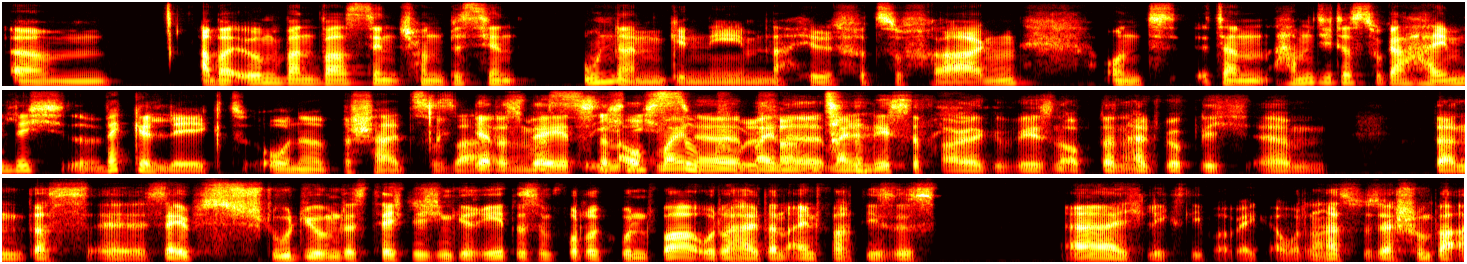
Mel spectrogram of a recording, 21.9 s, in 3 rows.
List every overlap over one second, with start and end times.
9.7-11.5

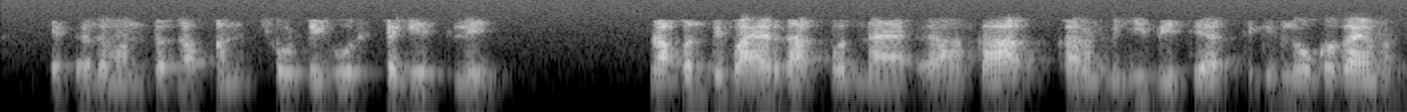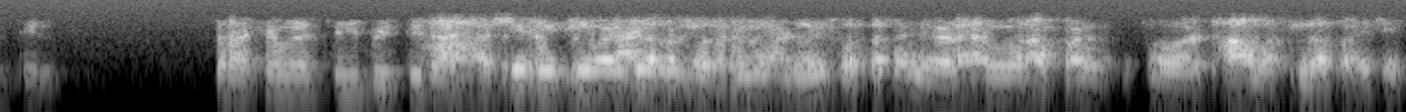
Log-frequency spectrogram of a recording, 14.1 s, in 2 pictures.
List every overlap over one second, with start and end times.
9.1-11.2

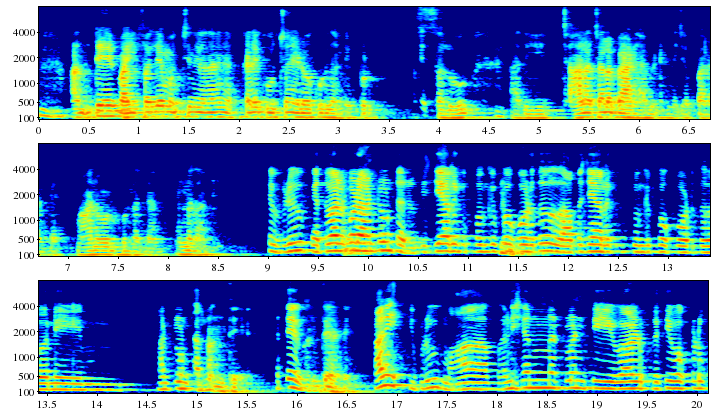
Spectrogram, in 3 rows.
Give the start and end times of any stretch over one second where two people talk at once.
none

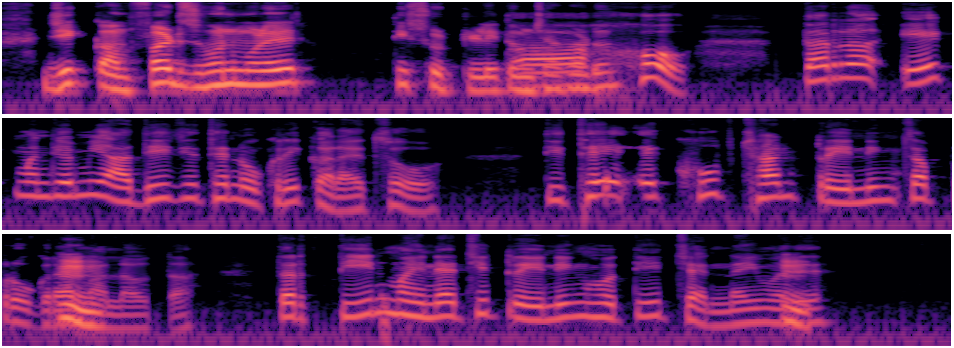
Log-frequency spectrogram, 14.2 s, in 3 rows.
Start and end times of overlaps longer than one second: none

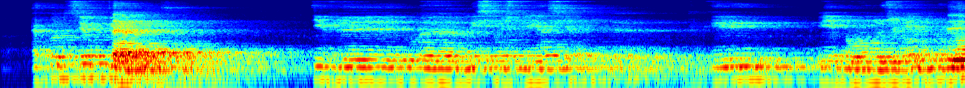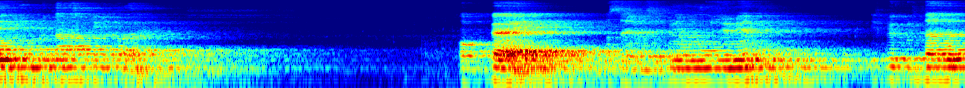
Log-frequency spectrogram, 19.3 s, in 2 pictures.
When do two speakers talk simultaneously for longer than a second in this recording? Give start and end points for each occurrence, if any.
none

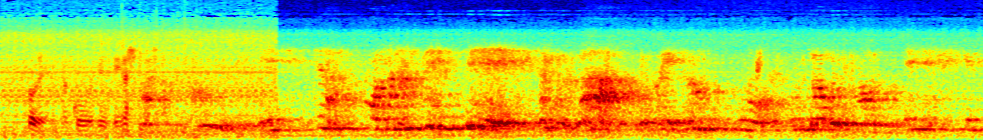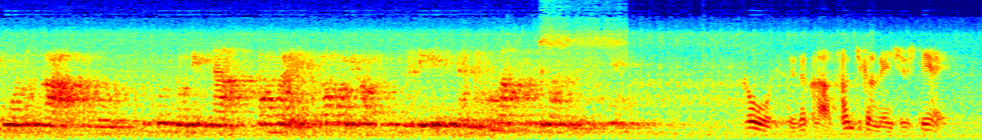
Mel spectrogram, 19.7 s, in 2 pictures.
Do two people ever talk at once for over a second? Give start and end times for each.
none

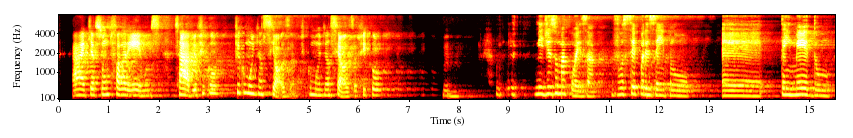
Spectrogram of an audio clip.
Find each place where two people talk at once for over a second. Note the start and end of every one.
none

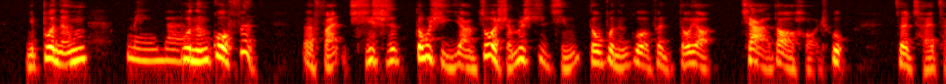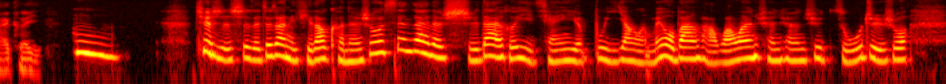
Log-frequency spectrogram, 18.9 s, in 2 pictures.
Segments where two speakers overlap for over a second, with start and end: none

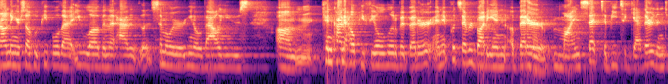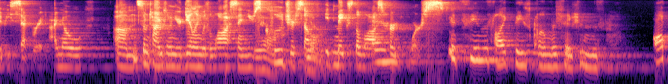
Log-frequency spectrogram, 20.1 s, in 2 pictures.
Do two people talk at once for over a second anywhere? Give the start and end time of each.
none

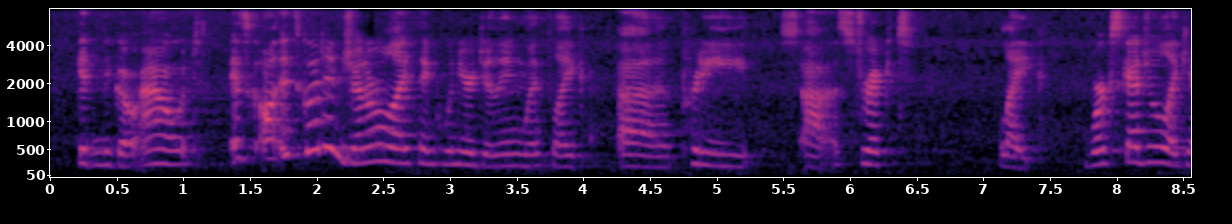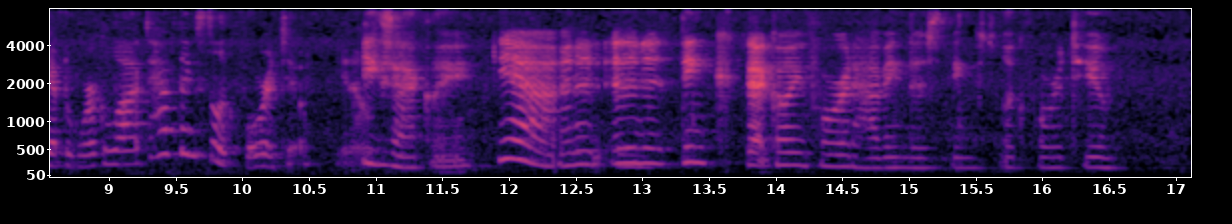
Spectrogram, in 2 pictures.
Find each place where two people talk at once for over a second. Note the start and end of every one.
none

